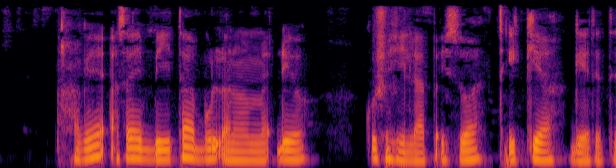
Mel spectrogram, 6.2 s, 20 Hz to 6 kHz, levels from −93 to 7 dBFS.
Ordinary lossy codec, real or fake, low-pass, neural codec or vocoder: MP3, 32 kbps; real; 5.4 kHz; none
